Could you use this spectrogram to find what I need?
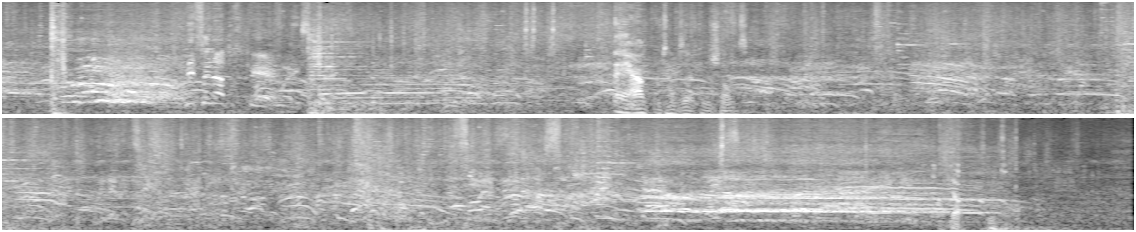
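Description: Swords and spears clash and clang in a melee fight.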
